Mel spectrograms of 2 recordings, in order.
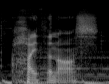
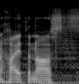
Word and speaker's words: Haithenos: They mention one of the 12 noble dens of the Kryn dynasty, and this den is called Haithenos. That's how you pronounce it. Hythenos.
